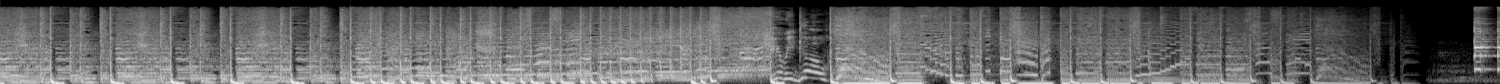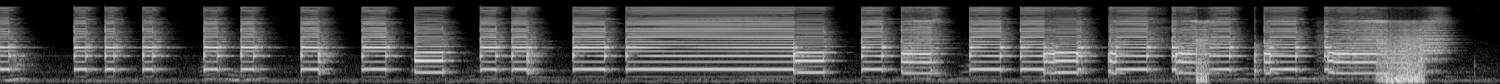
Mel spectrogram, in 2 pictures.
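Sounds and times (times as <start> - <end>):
inverter buzzing in bursts: 26.2 - 29.3.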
